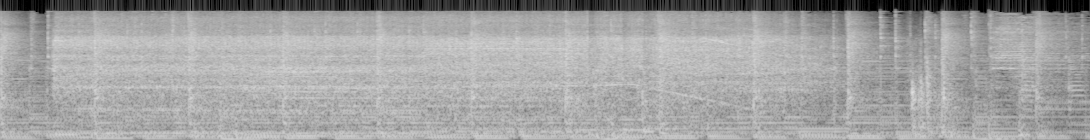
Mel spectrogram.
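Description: Electric jigsaw cutting through a laminated desk board, a dense buzzing rasp starting about half a second in and stopping near the end. Background music with a steady beat plays underneath.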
